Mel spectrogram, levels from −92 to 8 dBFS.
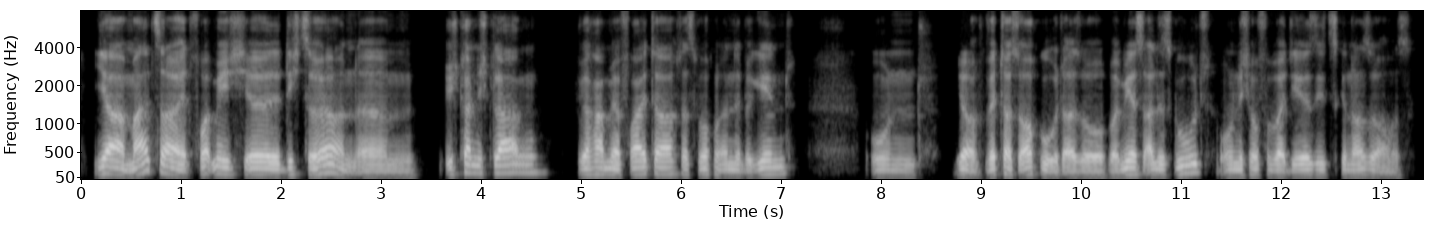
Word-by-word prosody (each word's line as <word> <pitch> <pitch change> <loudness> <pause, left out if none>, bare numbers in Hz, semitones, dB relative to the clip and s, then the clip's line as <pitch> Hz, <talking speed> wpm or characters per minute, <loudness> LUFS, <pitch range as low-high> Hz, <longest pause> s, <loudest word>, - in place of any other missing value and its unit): Ja, 120 -3 +5
Mahlzeit, 90 - +2
freut - - 0
mich, 115 -2 -1
äh, 105 -1 +5
dich 110 +2 -6
zu - - +1
hören. 130 - +2
Ähm, 85 0 -3 0.2
ich 110 - -6
kann 140 +2 +1
nicht 130 -1 -5
klagen. 135 0 +1 0.3
Wir 105 0 +1
haben 110 -1 +1
ja 100 - +4
Freitag, 115 +2 +1
das 100 - -6
Wochenende 100 -2 -2
beginnt 115 +7 -3 0.7
und 90 -2 -7 0.3
ja, - - +1
Wetter - - +1
ist - - -2
auch 115 - +3
gut. 90 -4 -1
Also, 85 0 +1
bei 85 +1 -2
mir 115 +3 +3
ist 110 - 0
alles 100 -1 0
gut 135 +5 -2
und 100 0 -3
ich - - -6
hoffe, 100 -2 -4
bei 95 -1 +2
dir 95 +2 +1
sieht's 100 -1 -7
genauso 100 +1 -2
aus. 80 0 -11
100 Hz, 180 wpm, -22 LUFS, 90-115 Hz, 0.7 s, Ja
